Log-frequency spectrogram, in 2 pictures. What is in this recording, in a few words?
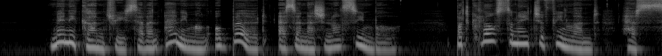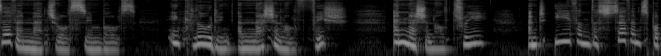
female Finnish English with Finnish accent documentary narration; Devine Voices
